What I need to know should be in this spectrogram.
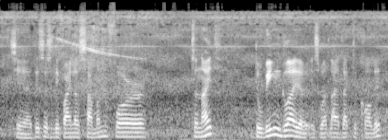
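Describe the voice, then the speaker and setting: Amid noticeable background noise and audible room echo, a man of medium pitch speaks with ordinary pitch variation and long, frequent pauses. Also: moderate pace. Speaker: vtuber streamer. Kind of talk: casual live-stream talk. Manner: halting.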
